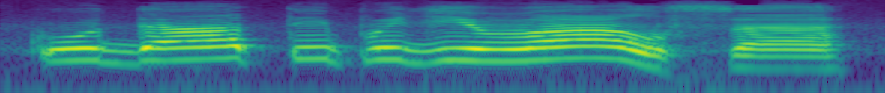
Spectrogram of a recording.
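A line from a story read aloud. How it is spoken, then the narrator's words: Shout from above. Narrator (Russian): крикнул сверху Рэндом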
